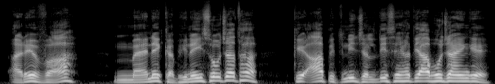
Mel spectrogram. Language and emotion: Urdu, surprised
